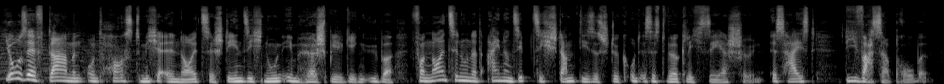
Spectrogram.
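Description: Male host, medium pitch, scripted presenting in a dry studio sound. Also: expressive, moderate pace, few pauses, fairly bright tone, slightly rough, no echo, faint music behind. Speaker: podcast host. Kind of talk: scripted, presenter-style narration.

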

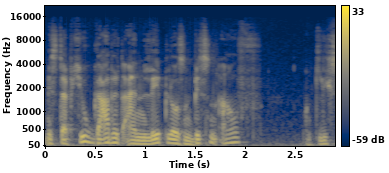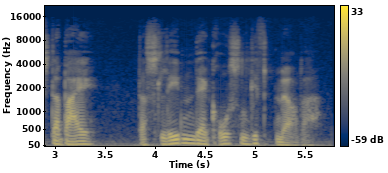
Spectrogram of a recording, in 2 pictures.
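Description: An actor as the narrator of a poetic radio drama, telling it in a lyrical, wry storytelling manner. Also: male voice, low-pitched, expressive, normal speed, breathy edge, full character voice.

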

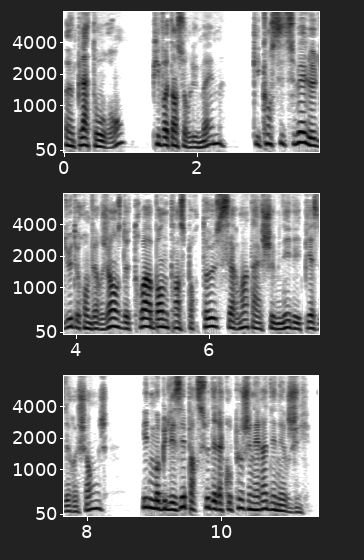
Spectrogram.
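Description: A man reading scripted science fiction narration in a measured, literary way. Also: medium pitch, dark tone, dry recording, clean studio sound. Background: music.

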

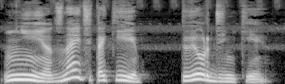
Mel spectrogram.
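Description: An actress playing a meek, apologetic and quietly stubborn village hostess in an audio drama. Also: female voice, lowish voice, lively intonation, slow pace, no room sound. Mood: patient explaining. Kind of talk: Russian audio drama dialogue.

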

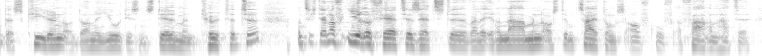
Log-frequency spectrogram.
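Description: An actor playing a shrewd, self-assured detective who speaks precisely and probingly in a radio play. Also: male voice, medium pitch, slightly rough. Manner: precise, probing, imperious deduction. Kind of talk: dramatic radio play dialogue.

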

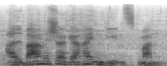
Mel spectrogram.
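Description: Radio drama title announcer, drawn-out and melodic delivery with music behind. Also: male voice, mid-range voice, sing-song. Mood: deliberate.

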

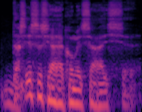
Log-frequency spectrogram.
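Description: A man playing an uncertain army captain under questioning in a radio crime drama, husky and halting. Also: deep voice, lively intonation, fairly bright tone, heavily acted. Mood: hesitant, unsure. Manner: halting, unsure. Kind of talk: German radio play dialogue acting.

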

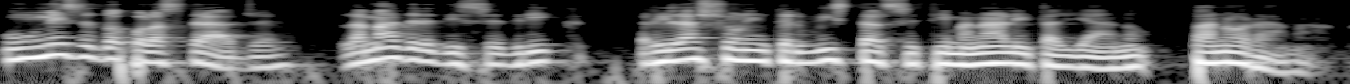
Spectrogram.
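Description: A man's voice: medium pitch, animated, moderate pace, a little hiss or hum. A man reading scripted narration as a narrator in a documentary radio drama.

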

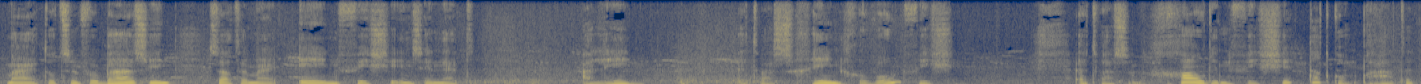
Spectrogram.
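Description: A woman storyteller with a low voice narrates a children's fairy tale. Her delivery is measured and scripted, with lively, expressive rises and falls. A faint noise marks the old cassette recording. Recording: noisy old cassette audiobook.

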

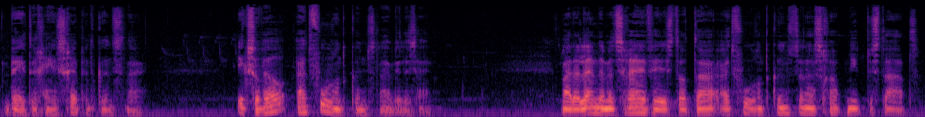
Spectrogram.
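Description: An actor playing a brooding, self-tormented novelist in a radio play, speaking in an introspective, deliberate way. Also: male voice, on the low side, a little mellow, slightly rough, no echo. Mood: earnest, bitter. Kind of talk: Dutch radio play acting.

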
